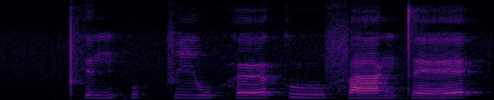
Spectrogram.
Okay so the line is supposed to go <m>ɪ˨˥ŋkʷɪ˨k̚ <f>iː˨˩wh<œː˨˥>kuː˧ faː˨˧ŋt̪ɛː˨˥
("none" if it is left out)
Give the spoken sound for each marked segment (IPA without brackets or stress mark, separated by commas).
pʰ, f, œː˨˥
